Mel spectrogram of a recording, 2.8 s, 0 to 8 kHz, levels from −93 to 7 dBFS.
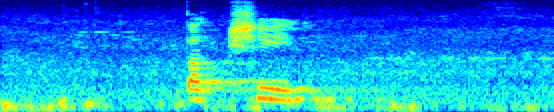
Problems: constant background noise, echo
